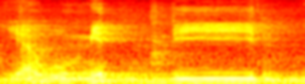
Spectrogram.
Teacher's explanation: kebanyakan udara, yaumiddin. Nah ya, ini hindari merubah dari ta dan hindari membaca dal dengan hams, baca dal dengan jahor , yaumiddin ya, tahan udaranya. Dan juga jangan jadi apa, dal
